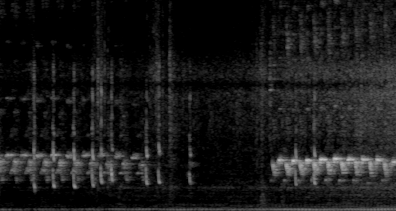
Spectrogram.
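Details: Yellow-vented bulbul singing a long 'ropelan panjang' run for tutoring: evenly spaced sharp chirping notes repeated several per second, a short break, then a renewed fast steady series over a low background hum.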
